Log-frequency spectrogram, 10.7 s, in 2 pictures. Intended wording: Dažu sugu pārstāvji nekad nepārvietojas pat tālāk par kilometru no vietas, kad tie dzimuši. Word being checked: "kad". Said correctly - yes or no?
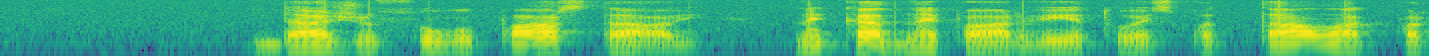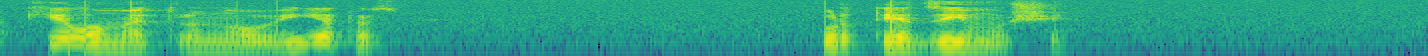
no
